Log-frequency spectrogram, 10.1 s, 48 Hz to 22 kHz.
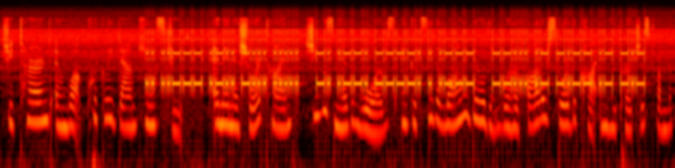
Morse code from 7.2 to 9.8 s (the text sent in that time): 7AYAK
